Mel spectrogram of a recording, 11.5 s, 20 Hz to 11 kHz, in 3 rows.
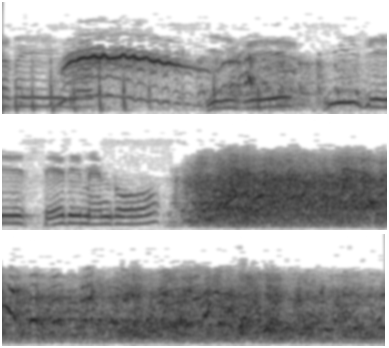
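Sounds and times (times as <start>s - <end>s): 
horse rented from a riding academy whinnying: 0.6s - 2.2s
laughter: 0.6s - 3.6s, 5.5s - 11.5s
speech: 2.1s - 6.8s, 7.4s - 11.5s.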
